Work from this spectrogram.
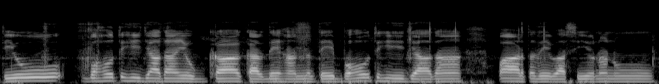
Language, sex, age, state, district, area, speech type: Punjabi, male, 18-30, Punjab, Mohali, rural, spontaneous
